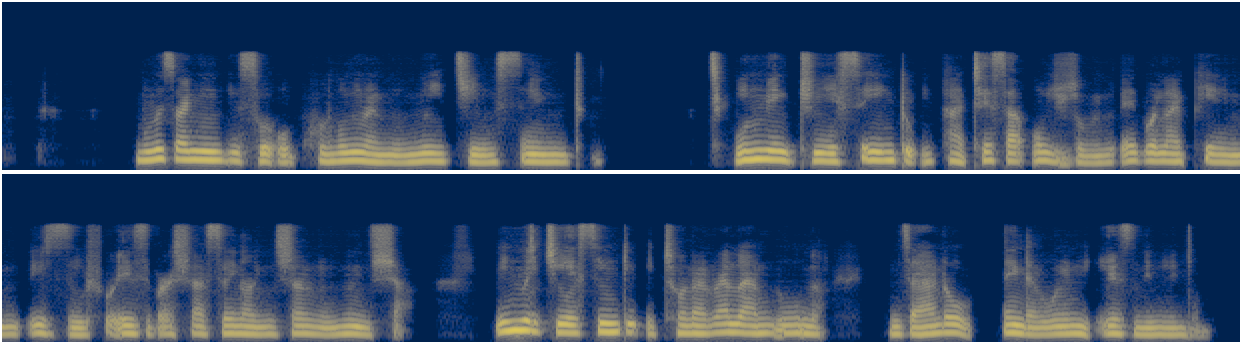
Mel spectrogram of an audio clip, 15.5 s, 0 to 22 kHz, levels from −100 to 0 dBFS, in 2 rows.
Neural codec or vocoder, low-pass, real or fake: codec, 16 kHz, 0.5 kbps, FreqCodec, larger model; 7.2 kHz; fake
